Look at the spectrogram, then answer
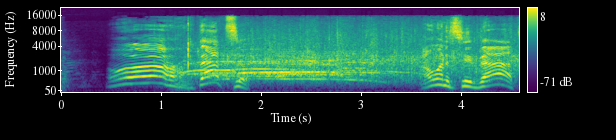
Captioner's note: cheers and applause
